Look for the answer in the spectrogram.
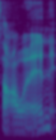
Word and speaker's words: Samhain: And if you see it spelled out, it's Samhain. So, but it is pronounced Samhain,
